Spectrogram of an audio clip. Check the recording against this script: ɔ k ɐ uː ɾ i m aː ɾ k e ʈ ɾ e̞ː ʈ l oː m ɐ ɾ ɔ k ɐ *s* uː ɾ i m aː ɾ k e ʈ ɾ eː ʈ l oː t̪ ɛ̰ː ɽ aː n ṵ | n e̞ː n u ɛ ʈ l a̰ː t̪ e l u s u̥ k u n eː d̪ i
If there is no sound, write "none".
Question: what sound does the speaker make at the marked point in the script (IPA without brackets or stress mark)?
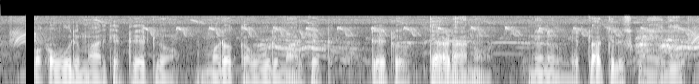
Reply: none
